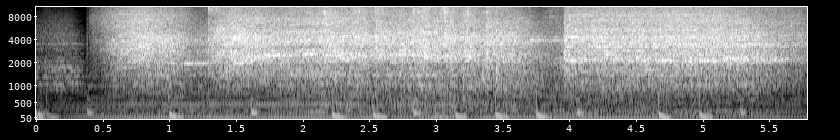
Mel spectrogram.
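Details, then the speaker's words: Radio-controlled 1:16 four-wheel-drive "Pickup" off-road model with soft wheels on suspension, after repair of no steering and weak drive: quick bursts of high electric motor whine spinning up and down with light gear chatter; drivetrain clean, repair complete. "дополнительные эффекты не проявились и ремонт этой радиоуправляемой модели можно считать завершенным"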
